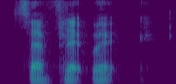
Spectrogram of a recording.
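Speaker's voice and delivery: plain reading voice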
